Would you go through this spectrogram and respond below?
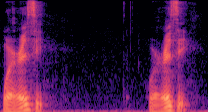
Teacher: we've removed the h sound, the H sound, and we've combined those words together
